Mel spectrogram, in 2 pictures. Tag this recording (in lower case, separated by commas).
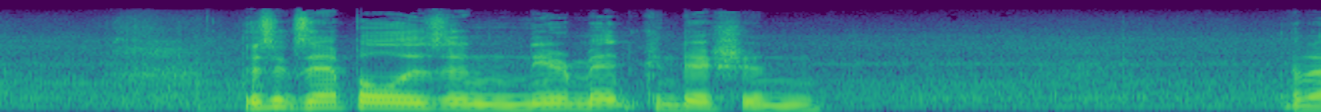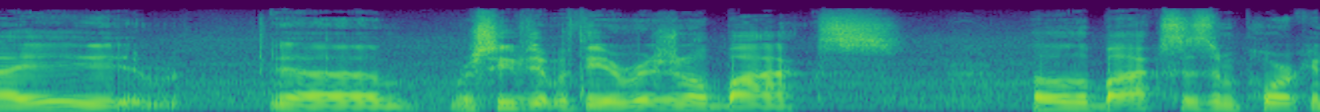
speech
